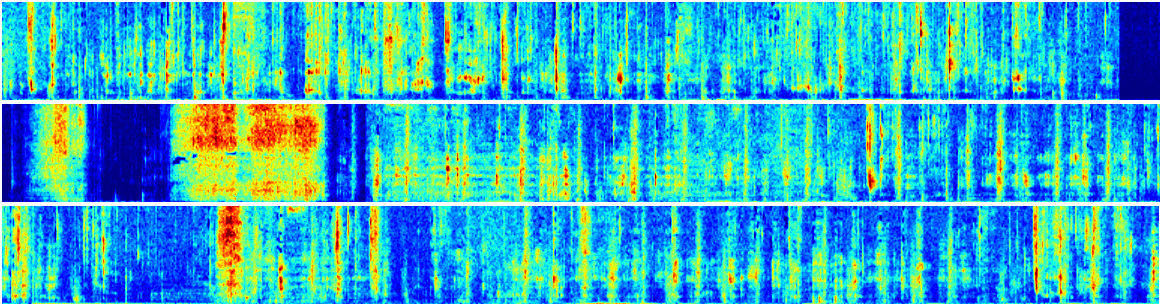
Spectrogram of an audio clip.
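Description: Close-miked chewing and biting of sausage stew food, starting with the sausage: irregular wet mouth clicks and chews, with one short louder rush of noise about eleven seconds in.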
